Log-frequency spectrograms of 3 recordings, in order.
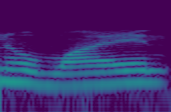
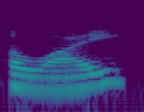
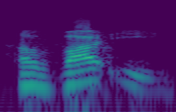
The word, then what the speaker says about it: Hawaii: it's not actually pronounced hawaii oh oh really yeah it's pronounced hawaii hawaii so the w is a body with a v only only if the w is in the middle of a word hmm if it's at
